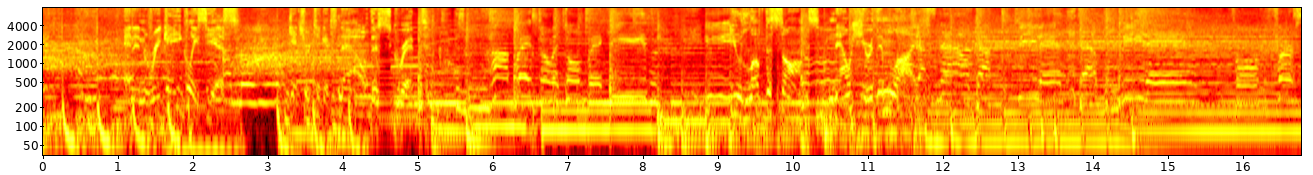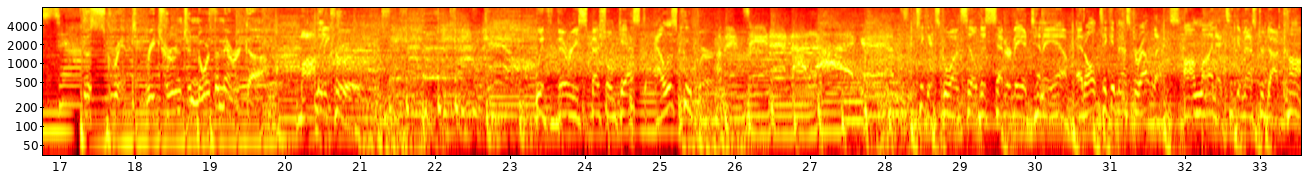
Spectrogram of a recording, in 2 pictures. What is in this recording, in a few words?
CONCERT AD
